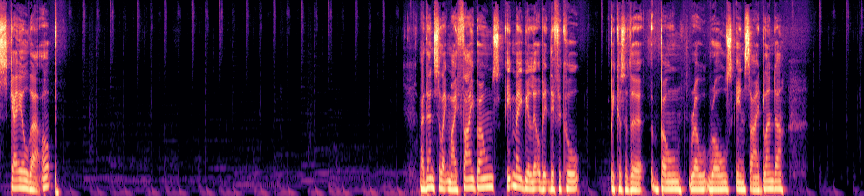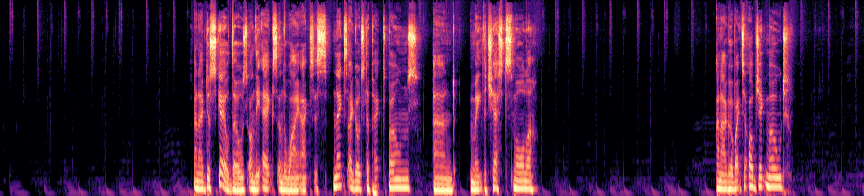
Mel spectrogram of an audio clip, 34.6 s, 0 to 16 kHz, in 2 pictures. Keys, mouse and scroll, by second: 6.8 click, 8.2 click, 10.1 shift+click, 12.7 s, 13.9 x, 16.6 click, 17.5 click, 18.6 s, 19.0 y, 20.7 click, 21.3 click, 22.2 click, 23.7 shift+click, 24.6 s, 29.5 click, 31.4 click, 33.0-33.5 scroll down 1.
